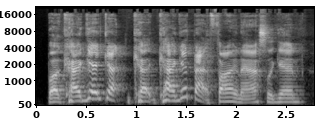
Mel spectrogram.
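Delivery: ordinary talk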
